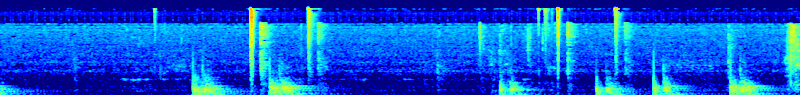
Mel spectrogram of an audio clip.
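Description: Sparse, irregular drum-like hits from a Eurorack modular synthesizer, played by a generative rhythm script on a Crow module that puts probabilities on each note. About six short thuds, each dying away over about a second, come unevenly spaced with long gaps. The pattern has lost its beat and drifted into a very long, uneven one.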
